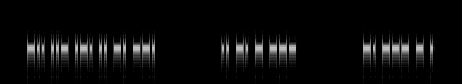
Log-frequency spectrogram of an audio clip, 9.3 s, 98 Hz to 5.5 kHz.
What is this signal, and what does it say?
Morse code, heard as a keyed tone, about 25 wpm, 550 Hz. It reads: DURING INTO NOTE
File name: Ultimate Word List / 25WPM Ultimate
